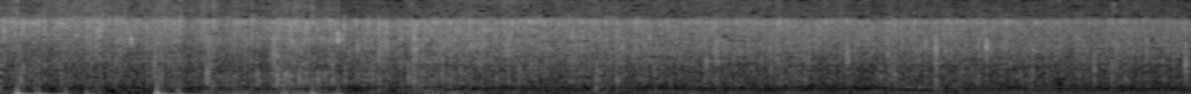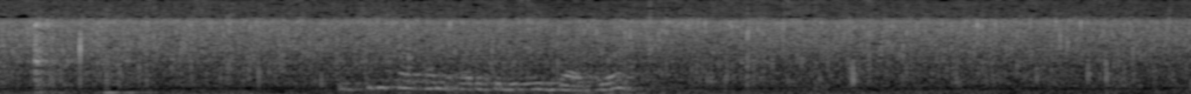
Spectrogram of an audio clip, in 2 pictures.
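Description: Potato and pumpkin pieces sizzling in hot mustard oil in a kadai, with a few knocks as the pumpkin cubes drop in near the start. The sizzle is loudest at first and eases off slowly as the cold vegetables cool the oil.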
